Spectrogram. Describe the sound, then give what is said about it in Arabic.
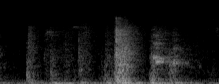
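An apartment door being opened, heard as a few soft knocks and shuffles around a brighter scraping clunk in the middle, quiet overall. “هقوم افتح الباب.”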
